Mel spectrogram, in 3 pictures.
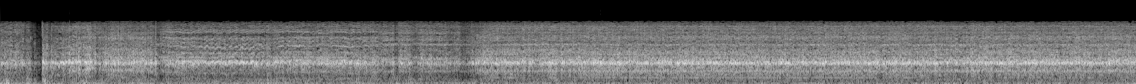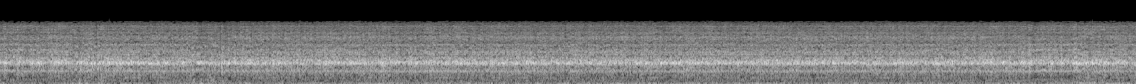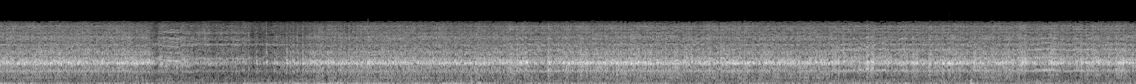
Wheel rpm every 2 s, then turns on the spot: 130, 160, 160, 160, 160, 160, 160, 160, 160, 160, 160, 160, 160, 160, 160, 160, 160.
none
